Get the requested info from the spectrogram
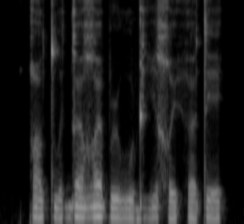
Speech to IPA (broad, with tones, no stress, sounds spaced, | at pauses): q o˨ tʷ ɛ˨˦ ɡ œ˧ ʁ œ˦ p ɹ uː˨ ɖʱ i˧ χ y˨ h œ˧ t e˦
